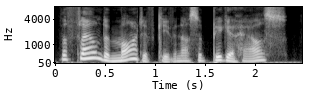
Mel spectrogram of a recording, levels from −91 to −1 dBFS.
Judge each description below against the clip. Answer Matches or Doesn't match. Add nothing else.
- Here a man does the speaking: Matches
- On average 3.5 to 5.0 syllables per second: Doesn't match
